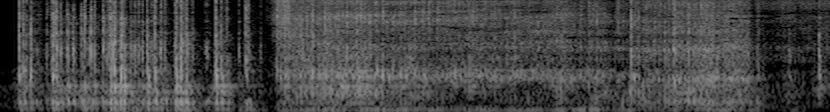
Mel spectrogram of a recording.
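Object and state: Cardboard tube scratched.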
